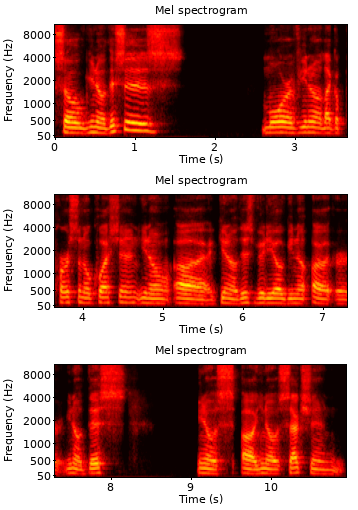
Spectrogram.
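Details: Stuttering in a male person who stutters who attends stuttering support group meetings.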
